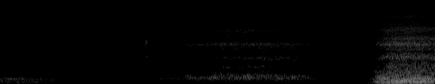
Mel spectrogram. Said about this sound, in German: Atme ein und aus.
